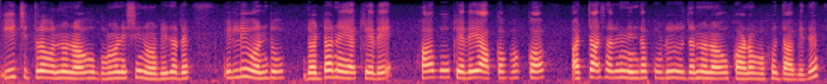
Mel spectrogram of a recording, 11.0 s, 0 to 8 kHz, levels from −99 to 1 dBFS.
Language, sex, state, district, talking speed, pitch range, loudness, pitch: Kannada, female, Karnataka, Bangalore, 100 wpm, 205-235 Hz, -15 LUFS, 225 Hz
